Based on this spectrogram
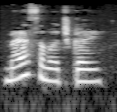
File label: understand, hindi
